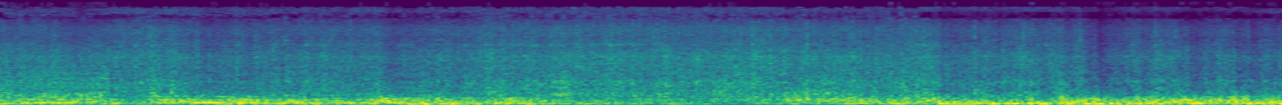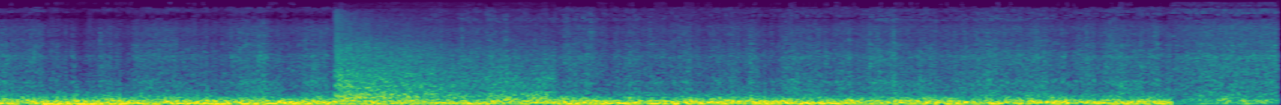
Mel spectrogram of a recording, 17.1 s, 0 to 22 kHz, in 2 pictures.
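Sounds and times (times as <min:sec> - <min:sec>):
low thunder rumble: 0:05.7 - 0:16.4
sharp thunderclap: 0:10.8 - 0:13.9.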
